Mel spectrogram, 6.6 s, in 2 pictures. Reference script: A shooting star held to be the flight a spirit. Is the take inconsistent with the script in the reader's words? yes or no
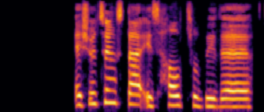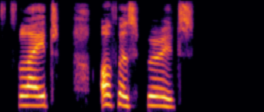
yes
